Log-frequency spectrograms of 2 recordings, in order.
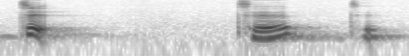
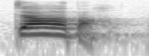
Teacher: Ya'ni ch va j ni o'rtasida bo'lishi kerak. Ch emas yoki bo'lmasam j emas. O'rtasida talaffuz qilasiz, ya'ni ch.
